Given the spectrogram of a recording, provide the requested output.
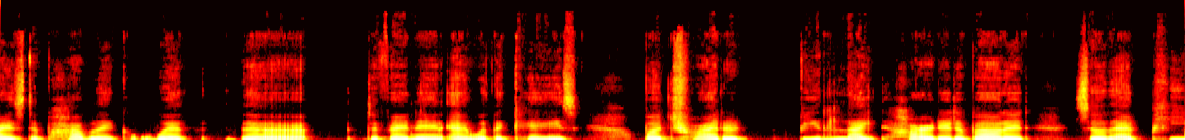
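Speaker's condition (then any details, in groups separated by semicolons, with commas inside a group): No condition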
